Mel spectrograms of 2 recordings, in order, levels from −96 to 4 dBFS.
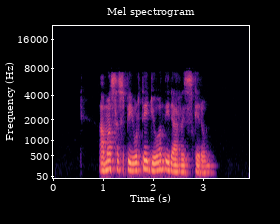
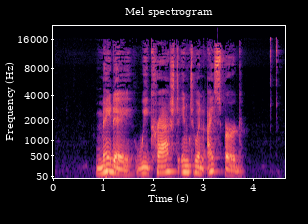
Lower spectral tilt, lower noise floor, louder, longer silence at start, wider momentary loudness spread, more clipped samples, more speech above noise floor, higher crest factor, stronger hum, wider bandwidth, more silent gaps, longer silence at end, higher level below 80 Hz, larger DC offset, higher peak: first, -6 dB/octave vs -4.5 dB/octave; first, -85 dBFS vs -67 dBFS; second, -22 LUFS vs -16 LUFS; about the same, 0.9 s vs 0.85 s; second, 10 LU vs 18 LU; neither; first, 64 dB vs 50 dB; about the same, 16 dB vs 18 dB; neither; second, 7.6 kHz vs 16.5 kHz; neither; first, 0.7 s vs 0.15 s; second, -62 dBFS vs -50 dBFS; neither; second, -8 dBFS vs 0 dBFS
